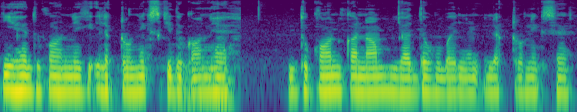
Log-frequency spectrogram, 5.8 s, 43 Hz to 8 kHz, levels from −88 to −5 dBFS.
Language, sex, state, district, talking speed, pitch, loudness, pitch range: Hindi, male, Arunachal Pradesh, Lower Dibang Valley, 155 wpm, 110 Hz, -18 LUFS, 110-115 Hz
